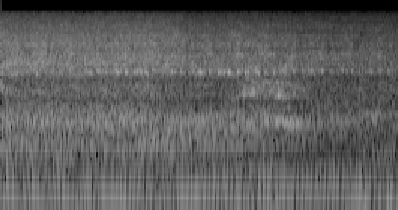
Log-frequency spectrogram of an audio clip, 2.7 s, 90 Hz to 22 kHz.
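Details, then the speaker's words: 2005 Ford Escape idling after a fuel filter install: smooth, even idle with a steady low hum, no misses or knocks. No gas leak seen or smelled, the warning light has gone off, and the truck runs great; it may need spark plugs. "Her truck is running great. Maybe some spark plugs."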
